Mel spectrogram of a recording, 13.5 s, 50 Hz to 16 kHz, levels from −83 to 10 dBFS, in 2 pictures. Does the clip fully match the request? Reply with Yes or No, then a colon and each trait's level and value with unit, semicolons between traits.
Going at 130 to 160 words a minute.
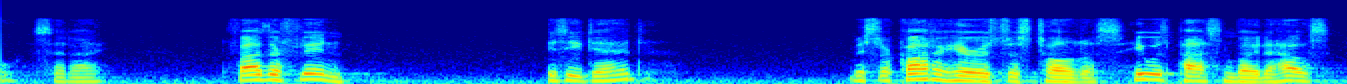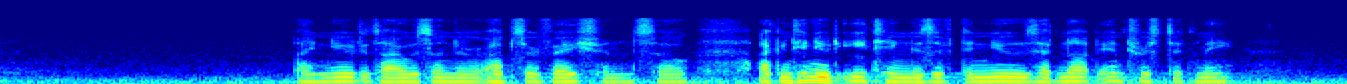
No: average, 175 wpm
